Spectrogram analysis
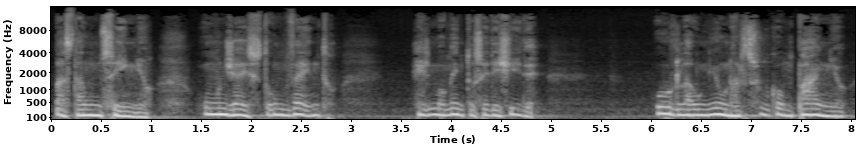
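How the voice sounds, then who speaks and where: High-pitched Roman man, dramatic verse storyteller. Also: fairly even intonation, a little slow, long pauses, darkish tone. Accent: Roman Italian. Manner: declamatory, emphatic, rhythmic phrasing. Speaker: stage actor and storyteller.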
